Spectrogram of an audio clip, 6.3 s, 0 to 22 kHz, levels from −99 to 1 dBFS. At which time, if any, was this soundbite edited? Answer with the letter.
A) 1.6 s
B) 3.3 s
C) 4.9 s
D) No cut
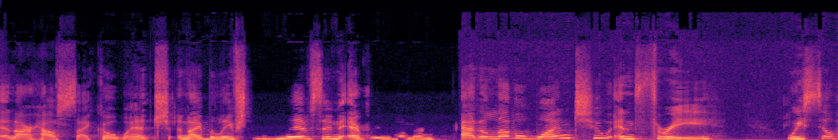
B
